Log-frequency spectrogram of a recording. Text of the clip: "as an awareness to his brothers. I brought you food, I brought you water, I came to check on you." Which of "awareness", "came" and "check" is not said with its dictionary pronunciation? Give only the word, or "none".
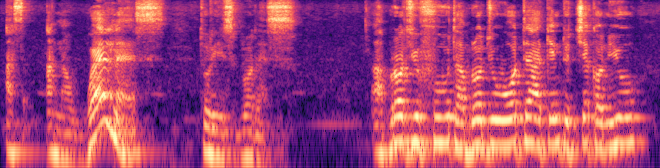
awareness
